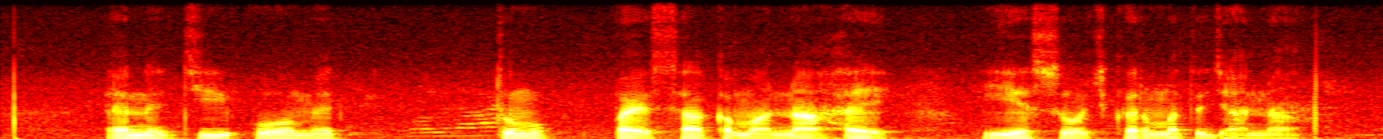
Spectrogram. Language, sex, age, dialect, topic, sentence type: Hindi, male, 51-55, Kanauji Braj Bhasha, banking, statement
